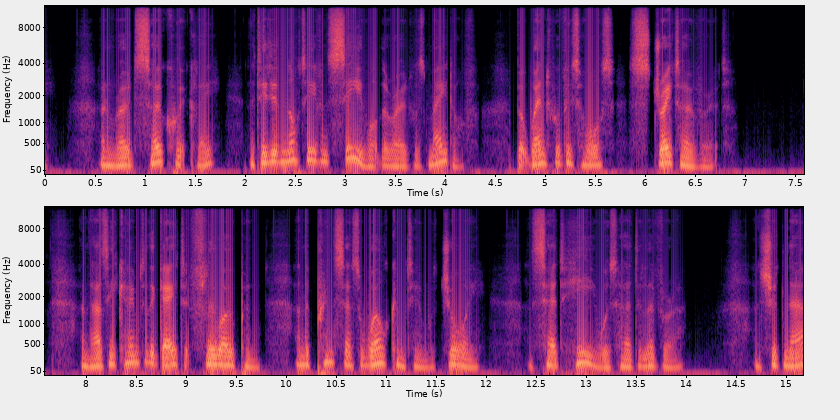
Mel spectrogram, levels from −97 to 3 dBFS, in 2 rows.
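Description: Throughout the speech runs with a block size mismatch (truncated): one stage hands over longer blocks than the next reads, so each block's tail is discarded. That leaves a steady buzz at about 54.4 Hz, the block rate, and the speech hurries along about 1.09 times too fast. Unlike a resampling error, the pitch stays roughly normal; unlike random dropouts, the gaps are perfectly regular.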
